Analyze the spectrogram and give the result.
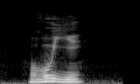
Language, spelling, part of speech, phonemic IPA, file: French, rouiller, verb, /ʁu.je/, Fr-rouiller.ogg
- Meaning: 1. to rust 2. to get rusty by lack of practise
